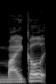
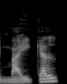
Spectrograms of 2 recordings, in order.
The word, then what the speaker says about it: Maikel: It's I think it's and we're probably going to pronounce it Michael, because it does sound like I'm trying to do a racist stereotype when I say Maikel, but I think that's literally how it's supposed to be pronounced, based on how he said it, based on my admittedly rudimentary understanding of the Spanish language, and how names are usually pronounced.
